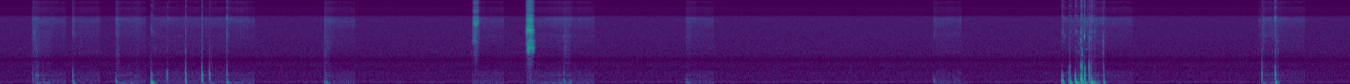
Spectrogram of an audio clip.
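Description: A teenage boy speaks over an online call in short bursts.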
